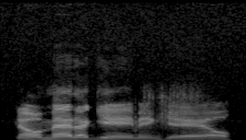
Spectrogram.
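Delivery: shouting. Speaking to Gale during the game, yelling. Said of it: "I'm just yelling at you".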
